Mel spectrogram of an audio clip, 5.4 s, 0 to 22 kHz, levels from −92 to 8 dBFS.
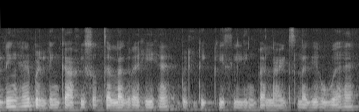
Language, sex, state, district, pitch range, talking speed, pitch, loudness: Hindi, male, Uttar Pradesh, Budaun, 90-95 Hz, 180 wpm, 90 Hz, -21 LUFS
